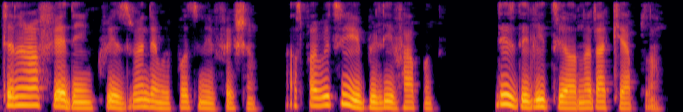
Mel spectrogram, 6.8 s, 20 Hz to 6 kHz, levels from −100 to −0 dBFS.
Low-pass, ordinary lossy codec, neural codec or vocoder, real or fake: 5.4 kHz; none; none; real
